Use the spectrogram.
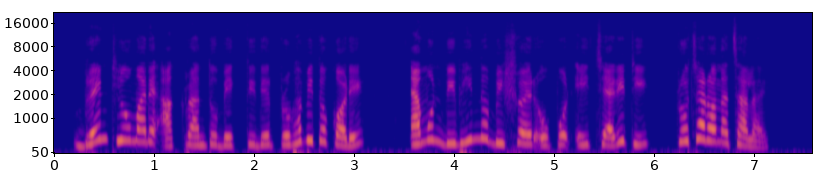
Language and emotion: Bengali, neutral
